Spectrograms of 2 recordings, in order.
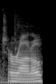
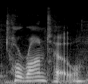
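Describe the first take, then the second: First: It is said the clipped Buffalo-Canadian way. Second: It is said with every letter pronounced.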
